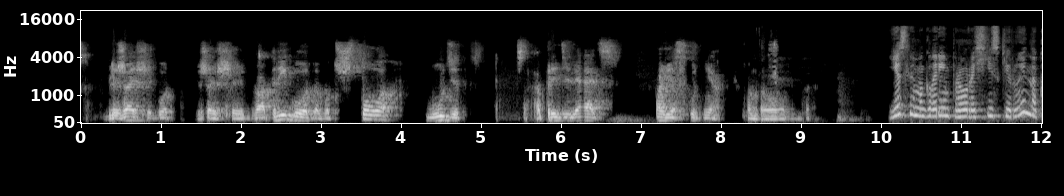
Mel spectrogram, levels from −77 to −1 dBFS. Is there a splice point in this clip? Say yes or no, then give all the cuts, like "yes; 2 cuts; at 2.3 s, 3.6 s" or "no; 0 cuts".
no; 0 cuts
